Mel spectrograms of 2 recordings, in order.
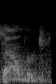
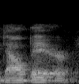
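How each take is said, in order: First: The name is pronounced in an English way. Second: The name is pronounced in a French way. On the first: The speaker calls it right. "no, it's Daubert" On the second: The speaker calls it wrong. "particularly people who know how to speak French"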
